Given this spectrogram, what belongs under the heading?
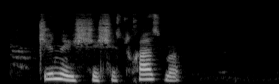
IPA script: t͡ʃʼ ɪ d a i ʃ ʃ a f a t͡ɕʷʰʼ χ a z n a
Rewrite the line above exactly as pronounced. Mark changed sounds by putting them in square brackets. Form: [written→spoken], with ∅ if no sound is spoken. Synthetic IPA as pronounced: t͡ʃʼ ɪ [d→n] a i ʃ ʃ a [f→ʃ] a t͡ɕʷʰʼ χ a z [n→m] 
